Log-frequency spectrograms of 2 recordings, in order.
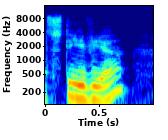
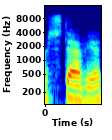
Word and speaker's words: stevia: natural alternative sweetener called stevia or stevia depending on how you pronounce it that is derived from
